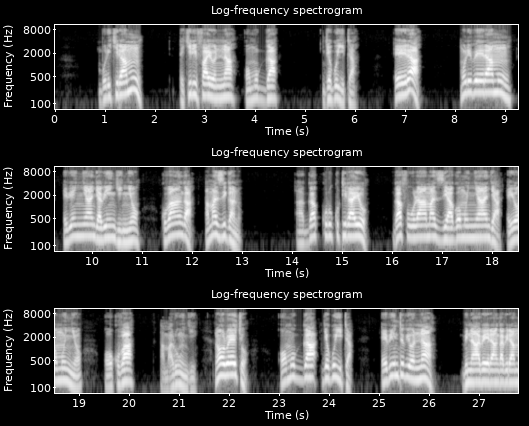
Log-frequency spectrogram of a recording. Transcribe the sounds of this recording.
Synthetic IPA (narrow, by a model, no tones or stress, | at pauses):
βuliciɾamu | te̞ciɾifajo̞nːa | omuɡːa | ɟe̞ɡujita̰ | e̞ɾa | muliβe̞ːɾamu | e̞βje̞ɲːaːɲɟaβiːɲɟiɲːo̞ | kuβaːŋɡa̰ː | maziɡano̞̰ | aɡakːulukutiɾajo̞ | ɡafuːlaːmaziaɡo̞ːmuɲːaːɲɟa̰e̞jo̞ːmuɲːo̞̰ː | kuβa̰ː | ma̰luːɲɟḭ | no̞ːlwe̞ːco̞̰ː | muɡːaɟe̞ɡujita̰ | e̞βiːntuβjo̞nːa | βinaːβe̞ːɾaːŋɡaβiɾamu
